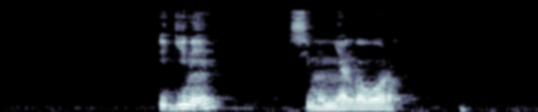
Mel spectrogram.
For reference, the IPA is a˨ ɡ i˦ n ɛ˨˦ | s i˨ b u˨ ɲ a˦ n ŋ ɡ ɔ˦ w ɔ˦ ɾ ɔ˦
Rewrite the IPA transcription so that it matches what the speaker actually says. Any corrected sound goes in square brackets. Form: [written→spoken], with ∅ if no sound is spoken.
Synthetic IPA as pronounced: [a˨→i˨] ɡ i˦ n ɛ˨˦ | s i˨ [b→m] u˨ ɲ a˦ [n→∅] ŋ ɡ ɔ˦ w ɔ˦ ɾ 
